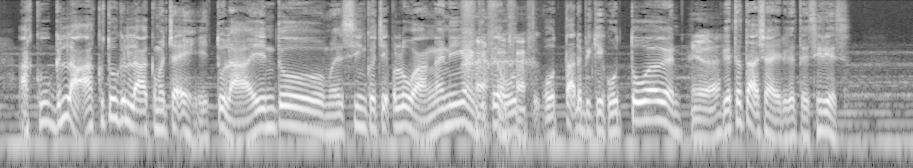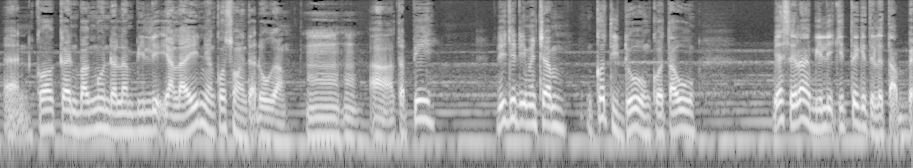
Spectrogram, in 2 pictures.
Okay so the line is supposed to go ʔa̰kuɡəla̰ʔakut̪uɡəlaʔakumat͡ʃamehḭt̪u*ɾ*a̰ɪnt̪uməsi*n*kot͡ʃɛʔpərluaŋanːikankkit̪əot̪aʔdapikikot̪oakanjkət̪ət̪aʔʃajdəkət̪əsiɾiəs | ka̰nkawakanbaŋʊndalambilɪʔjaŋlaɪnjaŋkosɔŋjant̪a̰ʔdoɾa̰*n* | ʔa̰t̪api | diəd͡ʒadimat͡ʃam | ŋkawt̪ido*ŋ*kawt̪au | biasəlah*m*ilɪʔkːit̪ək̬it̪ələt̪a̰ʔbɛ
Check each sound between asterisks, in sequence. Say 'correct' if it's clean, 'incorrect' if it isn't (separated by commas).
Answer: incorrect, incorrect, incorrect, correct, incorrect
